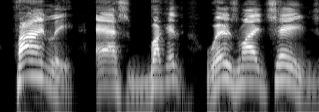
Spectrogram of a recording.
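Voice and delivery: loud, high, hammed-up scolding; angry demand. Gregory turns on the late errand runner, angry demand. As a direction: act out an exasperated boss's outburst, stretching the last words.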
